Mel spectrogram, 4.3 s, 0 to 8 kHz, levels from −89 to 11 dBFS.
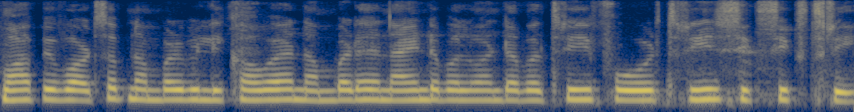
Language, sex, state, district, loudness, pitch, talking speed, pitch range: Hindi, female, Bihar, Katihar, -14 LUFS, 230 Hz, 305 wpm, 220-230 Hz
